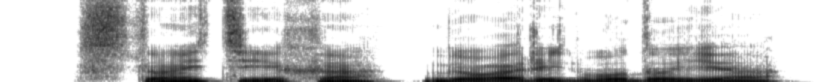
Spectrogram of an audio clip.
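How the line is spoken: Muttered from mouth corner. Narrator (Russian): процедил уголком рта

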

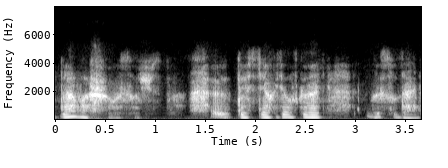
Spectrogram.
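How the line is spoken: Frightened mutter. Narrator (Russian): в испуге пробормотала она

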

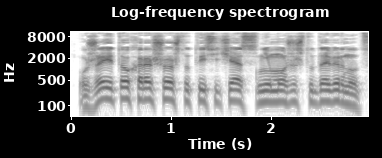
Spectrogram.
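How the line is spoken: Plain. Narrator (Russian): сказала Юнуэн Лоредо

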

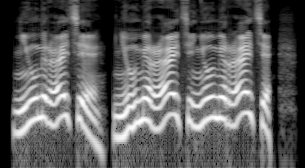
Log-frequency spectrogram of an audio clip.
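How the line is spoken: System shouting. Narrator (Russian): буквально кричала система

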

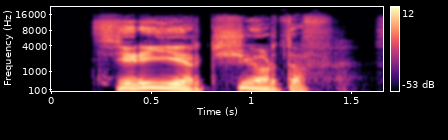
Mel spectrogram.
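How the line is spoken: Wounded man's groan, clenched teeth. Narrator (Russian): сквозь зубы простонал раненый

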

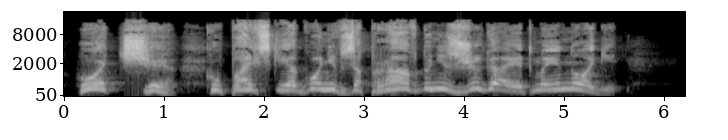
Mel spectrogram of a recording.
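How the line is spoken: Delighted exclamation. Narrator (Russian): он восторженно воскликнул

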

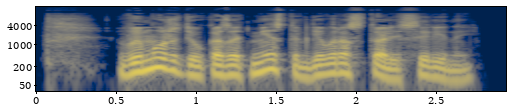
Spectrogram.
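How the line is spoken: Softer question. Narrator (Russian): спросила она уже более мягким голосом

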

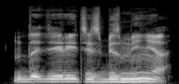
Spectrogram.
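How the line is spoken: Disgusted grumble. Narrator (Russian): Один игрок с отвращением проворчал

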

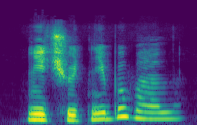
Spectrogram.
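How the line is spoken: Calm objection. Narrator (Russian): спокойно возразил гном

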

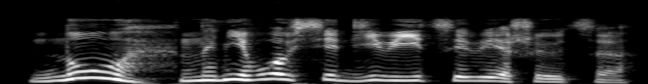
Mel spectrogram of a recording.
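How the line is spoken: Short laugh. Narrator (Russian): хохотнул Санти

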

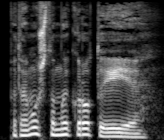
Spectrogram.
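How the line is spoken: Sighed. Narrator (Russian): вздохнул я

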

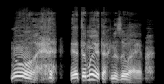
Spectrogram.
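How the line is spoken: Snort. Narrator (Russian): хмыкнул Билл

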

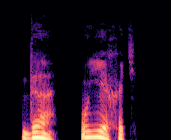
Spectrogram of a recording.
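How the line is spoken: Girl's sad smiling voice. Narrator (Russian): грустно улыбнулась девушка

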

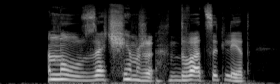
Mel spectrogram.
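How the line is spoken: Giggling. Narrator (Russian): Кристина хихикнула

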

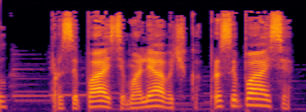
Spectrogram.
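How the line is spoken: Deep booming voice. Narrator (Russian): Он басил

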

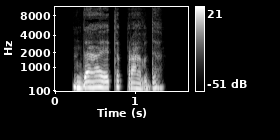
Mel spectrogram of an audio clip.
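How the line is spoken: Quiet confirmation. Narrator (Russian): тихо подтвердила Хелен

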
